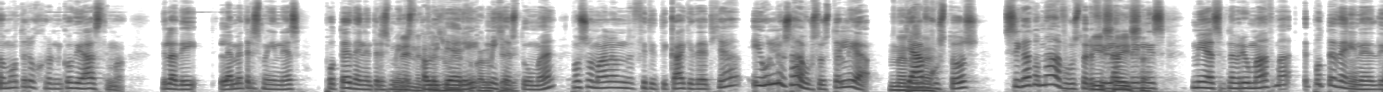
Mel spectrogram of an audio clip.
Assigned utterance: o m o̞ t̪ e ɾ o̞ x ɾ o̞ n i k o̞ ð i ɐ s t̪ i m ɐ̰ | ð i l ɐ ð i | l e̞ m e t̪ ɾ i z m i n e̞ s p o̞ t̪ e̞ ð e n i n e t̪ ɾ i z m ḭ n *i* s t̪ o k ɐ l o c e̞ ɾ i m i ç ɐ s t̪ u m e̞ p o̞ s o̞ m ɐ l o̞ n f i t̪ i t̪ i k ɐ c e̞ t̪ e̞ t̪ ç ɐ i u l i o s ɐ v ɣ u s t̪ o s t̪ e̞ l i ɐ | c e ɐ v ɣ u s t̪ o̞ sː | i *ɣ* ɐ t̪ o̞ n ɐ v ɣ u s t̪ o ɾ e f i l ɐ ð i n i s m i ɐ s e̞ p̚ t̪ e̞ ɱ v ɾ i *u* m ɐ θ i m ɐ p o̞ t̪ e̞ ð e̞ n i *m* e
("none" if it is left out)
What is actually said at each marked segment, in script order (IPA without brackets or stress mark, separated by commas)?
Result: e, ɣ, u, n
